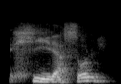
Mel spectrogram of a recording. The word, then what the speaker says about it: girasol: Este, por ejemplo, eh, girasol. Girasol se pronuncia con J, pero se escribe con G, ¿no?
